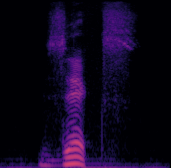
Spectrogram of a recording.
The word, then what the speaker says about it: sechs: Sechs. Sechs. Oke, jadi kalau bahasa Jerman itu biasanya huruf S itu dibaca seperti huruf Z. Jadi sechs.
